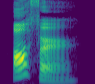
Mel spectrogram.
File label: "offer", English; 3000 words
